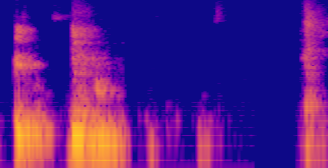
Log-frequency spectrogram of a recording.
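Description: A man clearing his throat: two short rasps in quick succession, followed by a faint breath near the end.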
